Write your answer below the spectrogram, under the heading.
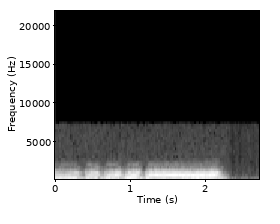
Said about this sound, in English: Mary fumbles for time as she wonders how to answer this question, as Claudia Vincent playfully sounds the car horn.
